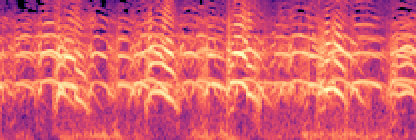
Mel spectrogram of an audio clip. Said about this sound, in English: NPR science correspondent John Nielsen traveled to the barren Farallon Islands off of San Francisco this year in search of the rare Cassin's auklet. Before he could reach that tiny little bird, he was accosted by massive colonies of western gulls.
